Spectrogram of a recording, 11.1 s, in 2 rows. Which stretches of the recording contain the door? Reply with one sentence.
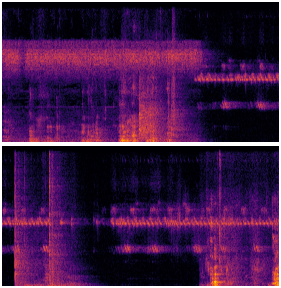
The door can be heard from 2.5 to 3.6 s and from 5.8 to 6.8 s.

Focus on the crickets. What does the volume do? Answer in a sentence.
The volume of the crickets stays about the same.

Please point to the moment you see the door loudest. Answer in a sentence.
The loudest moment of the door is at 3 seconds.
